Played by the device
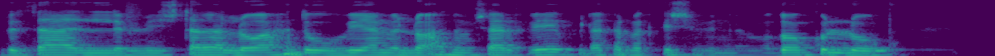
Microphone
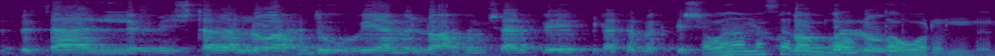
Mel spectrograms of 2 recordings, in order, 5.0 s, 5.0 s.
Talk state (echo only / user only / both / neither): both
